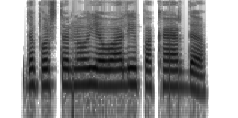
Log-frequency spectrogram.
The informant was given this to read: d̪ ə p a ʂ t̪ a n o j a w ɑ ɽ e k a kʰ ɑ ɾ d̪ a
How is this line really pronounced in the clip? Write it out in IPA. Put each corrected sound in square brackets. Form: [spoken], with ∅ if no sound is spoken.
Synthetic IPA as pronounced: d̪ ə p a ʂ t̪ a n o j a w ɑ [l] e [p] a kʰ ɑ ɾ d̪ a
